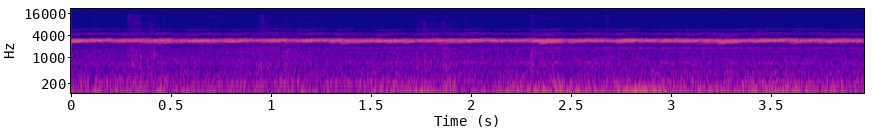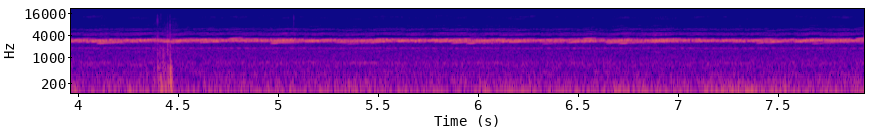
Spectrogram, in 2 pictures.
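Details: New York tree frogs, Northern spring peepers, in full chorus. Rapid high peeps overlap into a continuous pulsing whine, and one sharp click sounds near the middle.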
